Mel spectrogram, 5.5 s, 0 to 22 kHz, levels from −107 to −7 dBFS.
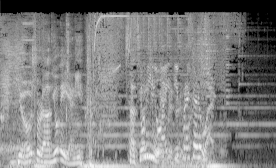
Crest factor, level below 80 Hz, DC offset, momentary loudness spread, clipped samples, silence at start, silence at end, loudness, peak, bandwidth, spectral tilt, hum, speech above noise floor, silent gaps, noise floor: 12 dB; -24 dBFS; under 0.1%; 7 LU; under 0.1%; 0 s; 0.55 s; -18 LUFS; -6 dBFS; 16.5 kHz; -4 dB/octave; none; 28 dB; none; -45 dBFS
